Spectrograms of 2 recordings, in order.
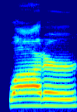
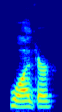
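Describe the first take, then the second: First: The middle consonant is a quick tongue flap. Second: The middle consonant is a hard D sound. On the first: The speaker calls it right. "when we have a flap T in American English is when T is located between two vowels" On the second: The speaker calls it wrong. "It's not water, water, water, water. It, it is not"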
